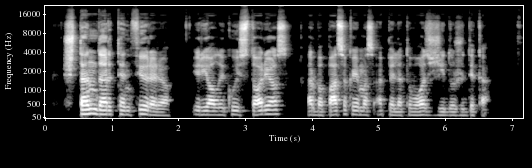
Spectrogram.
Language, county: Lithuanian, Kaunas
